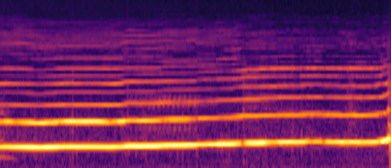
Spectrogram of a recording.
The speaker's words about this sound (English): Then Ulupi screams like a wounded elephant.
